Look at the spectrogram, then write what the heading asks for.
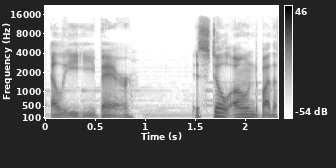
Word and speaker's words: Liebherr: Liebherr, pronounced l i e bear, is still owned by the founding family.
